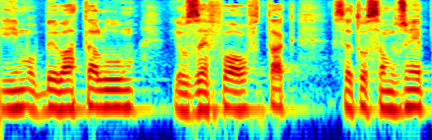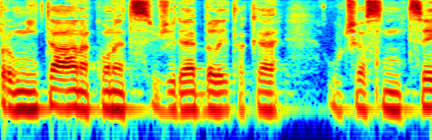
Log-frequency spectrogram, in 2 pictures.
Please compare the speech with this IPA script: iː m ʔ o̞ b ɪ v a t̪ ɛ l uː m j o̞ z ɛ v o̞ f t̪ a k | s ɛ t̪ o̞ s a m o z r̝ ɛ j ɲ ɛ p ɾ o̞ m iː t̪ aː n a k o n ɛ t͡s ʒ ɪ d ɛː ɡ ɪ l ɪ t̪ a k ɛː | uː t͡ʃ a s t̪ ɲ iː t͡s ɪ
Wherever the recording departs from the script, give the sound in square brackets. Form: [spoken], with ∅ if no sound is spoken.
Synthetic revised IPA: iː m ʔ o̞ b ɪ v a t̪ ɛ l uː m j o̞ z ɛ [f] o̞ f t̪ a k | s ɛ t̪ o̞ s a m o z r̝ ɛ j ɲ ɛ p ɾ o̞ m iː t̪ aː n a k o n ɛ t͡s ʒ ɪ d ɛː [b] ɪ l ɪ t̪ a k ɛː | uː t͡ʃ a s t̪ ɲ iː t͡s ɪ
